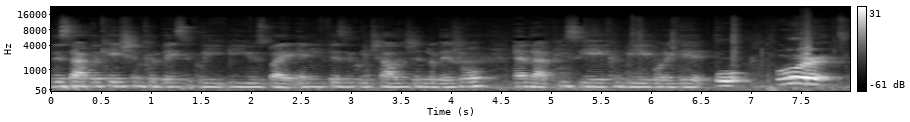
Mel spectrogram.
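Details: Adult man speaking; normal speech.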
